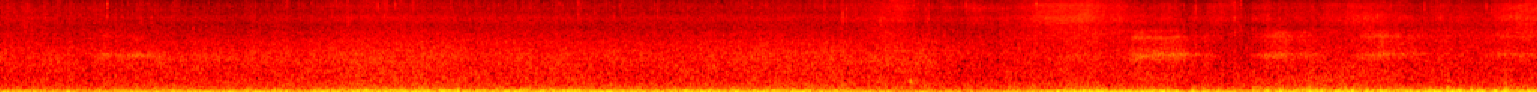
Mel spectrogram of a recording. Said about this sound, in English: Oh, it's quite windy.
